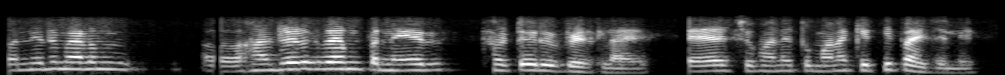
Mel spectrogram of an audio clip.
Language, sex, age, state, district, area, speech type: Marathi, male, 18-30, Maharashtra, Kolhapur, urban, conversation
